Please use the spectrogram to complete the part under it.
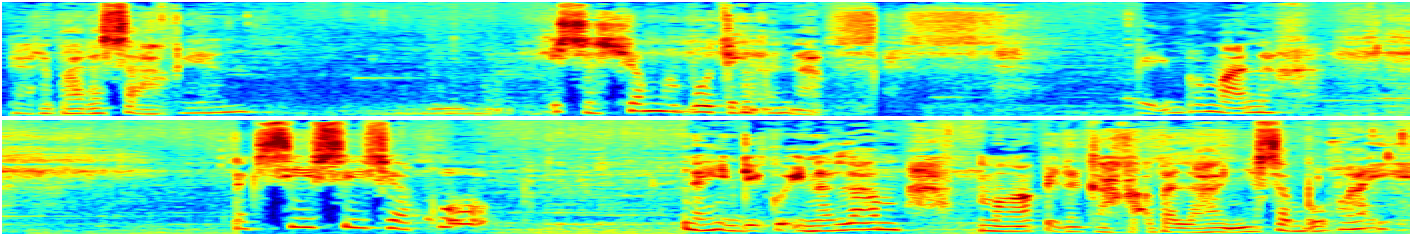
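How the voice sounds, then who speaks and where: A woman's voice: lowish voice, animated, a little slow, long pauses. A woman playing an ailing, grieving elderly mother in a Filipino radio drama, with a Filipino accent. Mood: grieving, regretful. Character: sorrowful ailing elderly mother grieving her dead son. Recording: dramatic music behind the voice.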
